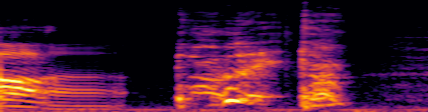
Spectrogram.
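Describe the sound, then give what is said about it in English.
A man lets out a short vocal groan, then coughs twice in quick succession, harsh, with a brief pause between the two coughs. “And now he's coughing up bullets.”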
